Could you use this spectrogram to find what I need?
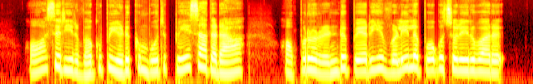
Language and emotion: Tamil, fearful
